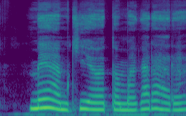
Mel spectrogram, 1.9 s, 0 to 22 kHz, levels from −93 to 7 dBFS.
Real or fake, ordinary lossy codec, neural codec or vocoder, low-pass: fake; none; vocoder, 44.1 kHz, 128 mel bands, Pupu-Vocoder; none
